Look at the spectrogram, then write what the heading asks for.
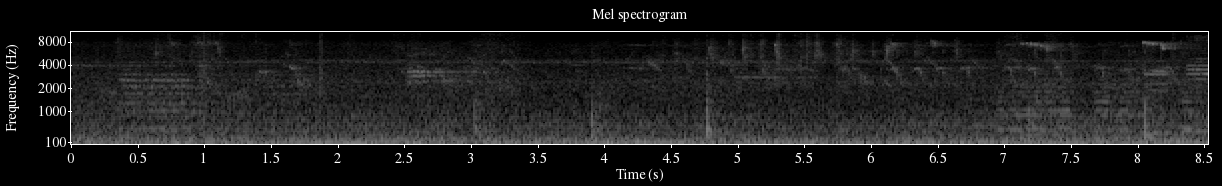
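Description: Birds chirping in short bursts several times, over a steady low outdoor background rumble.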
